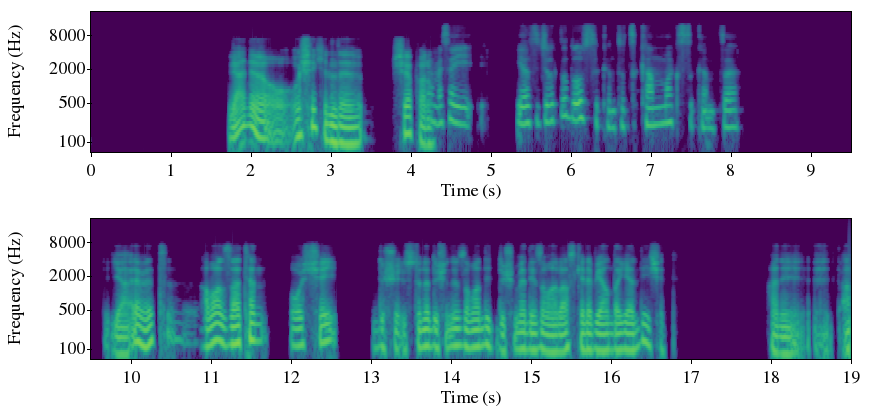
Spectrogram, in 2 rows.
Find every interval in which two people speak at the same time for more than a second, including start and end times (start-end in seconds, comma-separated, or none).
none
